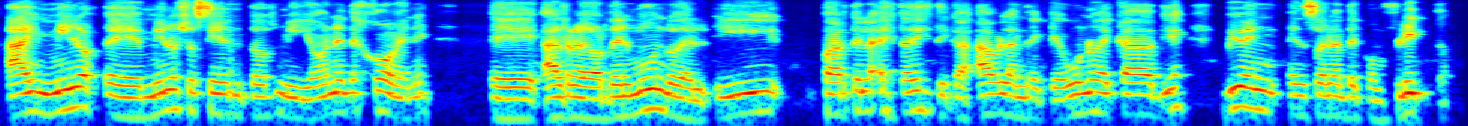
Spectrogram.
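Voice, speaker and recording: A man hosting a webinar and moderating an online panel. He speaks in a measured way, with frequent fillers and restarts. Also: a little high. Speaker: webinar host.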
